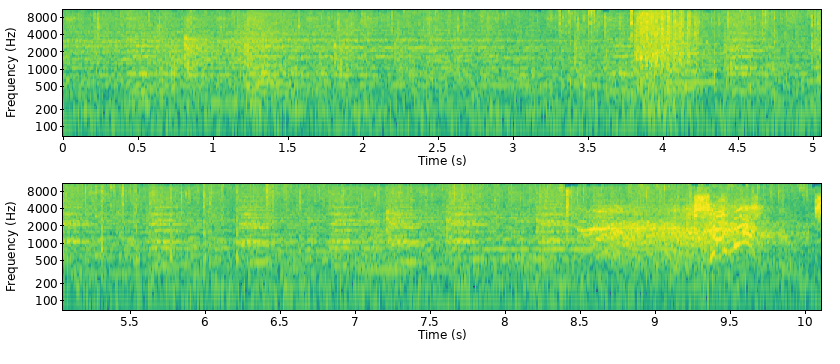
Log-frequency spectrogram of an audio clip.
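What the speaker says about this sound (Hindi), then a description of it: "रानी बा, वो घोड़ा कैसे चारों तरफ से आग में गिरा है?" A horse trapped in a fire neighs amid loud dramatic scene ambience, with clopping hooves, rain-like crackle and a sharp whinny rising near the end.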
